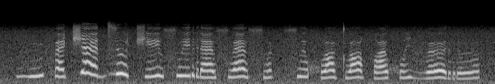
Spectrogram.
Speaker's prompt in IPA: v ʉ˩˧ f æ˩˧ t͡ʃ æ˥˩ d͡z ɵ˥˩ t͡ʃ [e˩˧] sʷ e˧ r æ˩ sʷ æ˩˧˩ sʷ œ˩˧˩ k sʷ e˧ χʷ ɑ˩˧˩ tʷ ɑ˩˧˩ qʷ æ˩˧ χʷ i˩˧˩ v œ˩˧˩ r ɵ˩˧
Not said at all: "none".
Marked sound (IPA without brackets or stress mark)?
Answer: e˩˧˩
